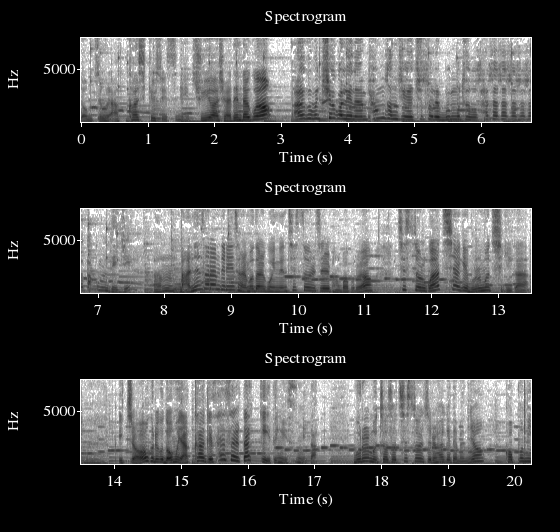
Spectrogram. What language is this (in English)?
Korean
